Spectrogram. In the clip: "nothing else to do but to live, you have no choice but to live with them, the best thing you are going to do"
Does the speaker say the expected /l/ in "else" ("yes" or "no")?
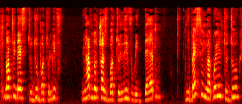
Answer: no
